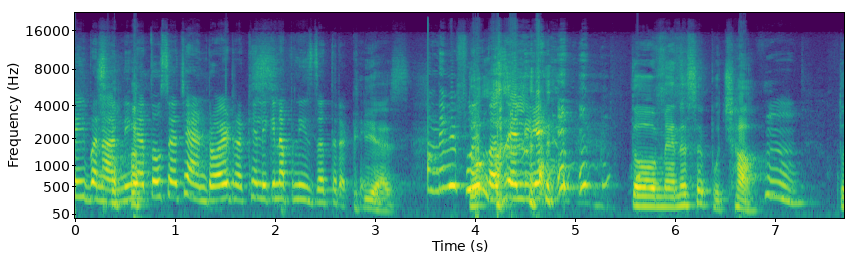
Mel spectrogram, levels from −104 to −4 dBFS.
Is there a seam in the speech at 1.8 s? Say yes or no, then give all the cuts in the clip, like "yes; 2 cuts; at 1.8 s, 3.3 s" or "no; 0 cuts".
no; 1 cut; at 3.6 s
